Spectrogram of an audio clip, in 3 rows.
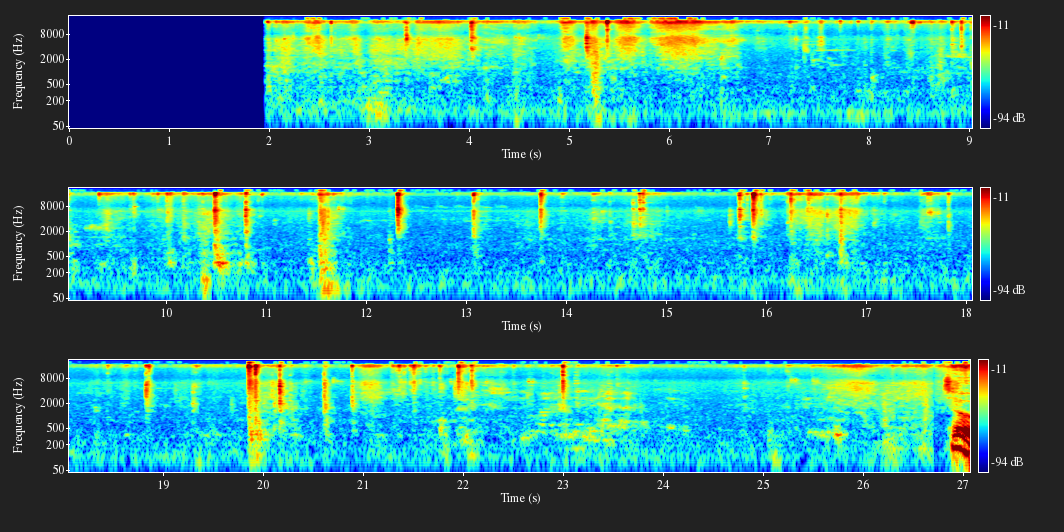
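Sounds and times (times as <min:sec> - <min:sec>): motorcycle parts clicking and knocking: 0:07.2 - 0:23.5.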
